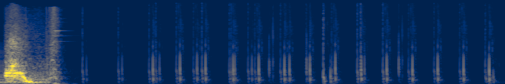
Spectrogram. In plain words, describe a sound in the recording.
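Game footsteps tap at a steady pace.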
